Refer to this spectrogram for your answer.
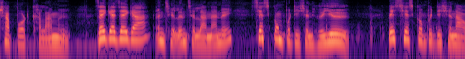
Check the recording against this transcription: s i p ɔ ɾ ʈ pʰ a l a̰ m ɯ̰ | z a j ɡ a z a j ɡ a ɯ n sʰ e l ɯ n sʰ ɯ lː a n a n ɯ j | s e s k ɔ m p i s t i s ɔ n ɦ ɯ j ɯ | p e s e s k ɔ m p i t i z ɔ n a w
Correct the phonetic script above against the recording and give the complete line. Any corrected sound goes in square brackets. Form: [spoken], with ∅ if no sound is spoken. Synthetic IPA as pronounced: s [a] p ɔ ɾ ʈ [kʰ] a l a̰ m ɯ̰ | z a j ɡ a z a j ɡ a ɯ n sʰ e l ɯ n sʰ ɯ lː a n a n ɯ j | s e s k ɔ m p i [∅] t i s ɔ n ɦ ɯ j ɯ | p e s e s k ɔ m p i t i [s] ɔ n a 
